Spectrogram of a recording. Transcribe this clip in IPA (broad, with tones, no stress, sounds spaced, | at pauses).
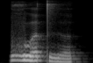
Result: ɣ u˧ ə̯ t̪ ɨ̤˨˩ ə̯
